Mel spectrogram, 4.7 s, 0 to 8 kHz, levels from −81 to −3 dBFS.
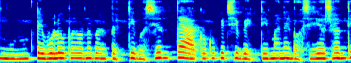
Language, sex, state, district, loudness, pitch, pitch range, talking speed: Odia, female, Odisha, Khordha, -15 LUFS, 235 Hz, 225-245 Hz, 165 wpm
